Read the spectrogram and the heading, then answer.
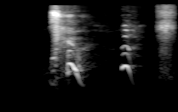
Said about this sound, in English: Oh, I got to sneeze.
